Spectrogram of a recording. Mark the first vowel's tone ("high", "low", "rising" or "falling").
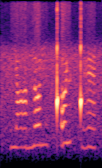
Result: low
